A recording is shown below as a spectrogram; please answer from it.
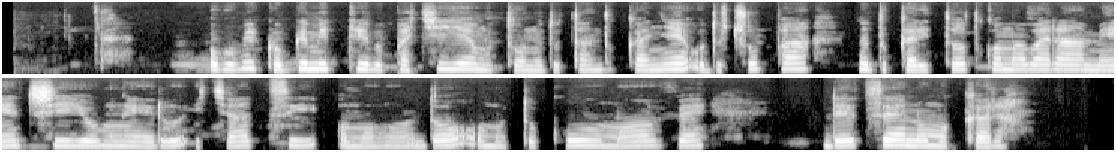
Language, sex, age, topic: Kinyarwanda, female, 18-24, health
